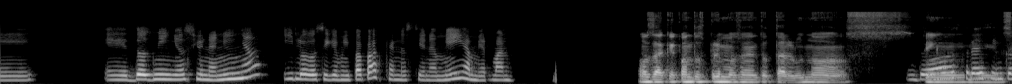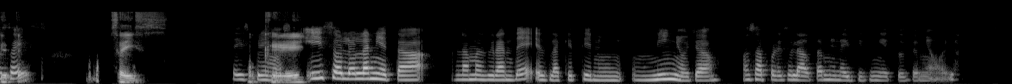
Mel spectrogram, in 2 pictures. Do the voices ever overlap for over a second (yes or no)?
yes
